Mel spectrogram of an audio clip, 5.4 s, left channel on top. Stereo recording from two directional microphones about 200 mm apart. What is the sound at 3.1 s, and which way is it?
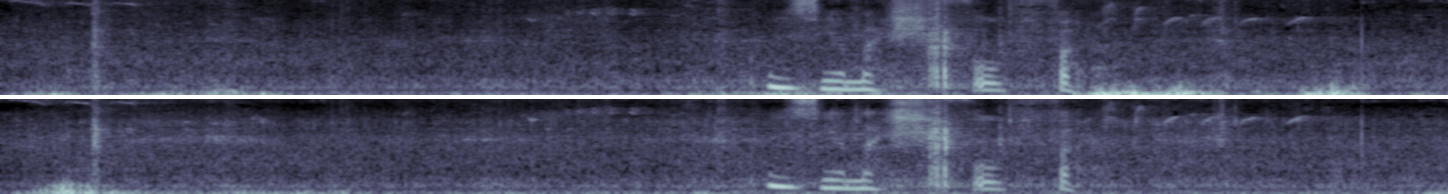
Speech, 5° left (ahead or behind).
